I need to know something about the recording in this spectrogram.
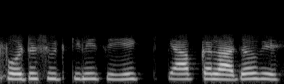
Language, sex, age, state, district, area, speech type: Hindi, male, 45-60, Rajasthan, Jaipur, urban, conversation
